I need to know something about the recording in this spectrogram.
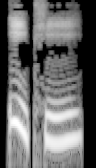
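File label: "议题", Mandarin Chinese; hsk; chinese-flashcards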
